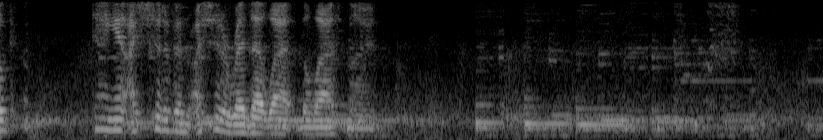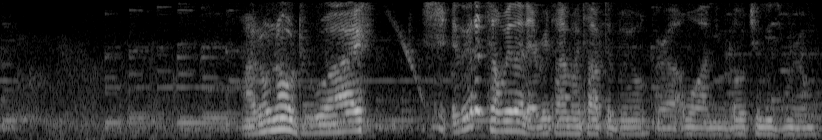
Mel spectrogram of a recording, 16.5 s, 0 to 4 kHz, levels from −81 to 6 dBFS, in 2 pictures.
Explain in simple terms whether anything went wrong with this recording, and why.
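Several things went wrong, all tied to the sending side deciding when sound was worth sending.

Sound dropped by the voice detector happens five times: 0.28 to 0.92 s, 3.96 to 4.76 s, 5.04 to 5.24 s, and two brief gaps at 5.72 s and 6.48 s. Each time, real sound gives way to a steady hiss and then returns. The likely cause is the detector mistaking quiet sound for background and stopping transmission. In the first two gaps about 0.3 s of actual sound is lost.

Comfort noise in place of the background appears from 7.56 to 8.08 s. Nothing important is cut here. But the real background, with its small details, turns into a plain, even noise that is slightly quieter. This is likely the receiver filling a paused stretch with made-up noise shaped to match the room.

Sound chopped by the voice detector runs from 8.4 to 10.0 s. Here the sending switches on and off more than once. Over a second of that stretch is swapped for filler noise. 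The result is choppy, broken sound. The likely cause is the detector switching back and forth between sending and not sending.

Throughout the clip the call connection also keeps only sound below about 4 kHz, so everything sounds a little narrow, like a phone line.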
